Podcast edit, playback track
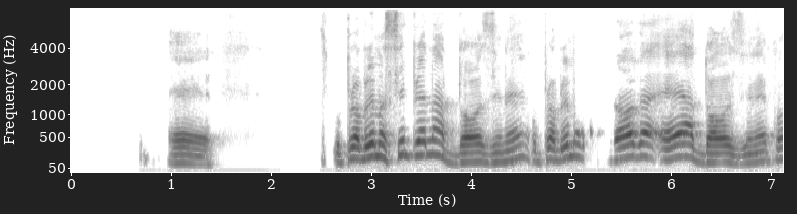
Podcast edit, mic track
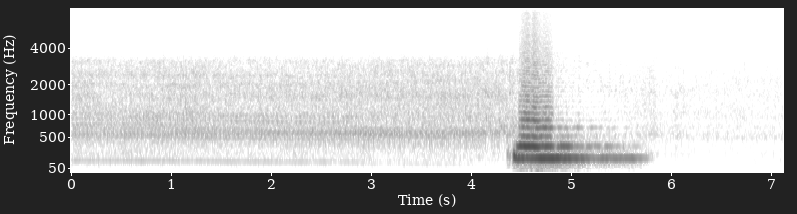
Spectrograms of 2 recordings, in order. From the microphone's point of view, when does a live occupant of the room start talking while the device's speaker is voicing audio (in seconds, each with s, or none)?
4.4 s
